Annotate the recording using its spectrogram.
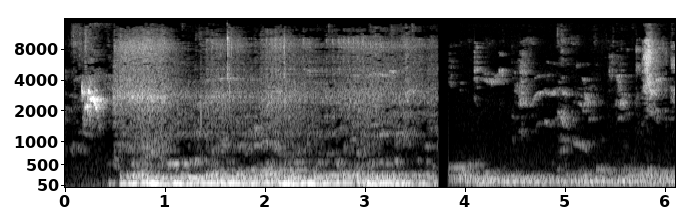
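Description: Caged pigeons: short bird chirps over a steady low noise that cuts off suddenly a little past halfway through, then goes on more quietly.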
